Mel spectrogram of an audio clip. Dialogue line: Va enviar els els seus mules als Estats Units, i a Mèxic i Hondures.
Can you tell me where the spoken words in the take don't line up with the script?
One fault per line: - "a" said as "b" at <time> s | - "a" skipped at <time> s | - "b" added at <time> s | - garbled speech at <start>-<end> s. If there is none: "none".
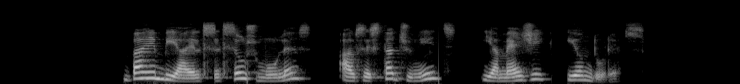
none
